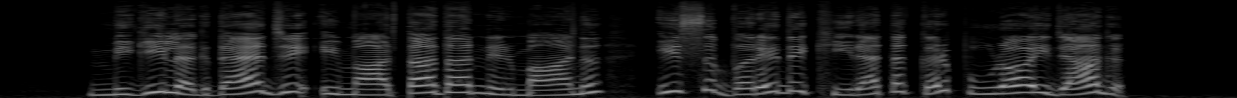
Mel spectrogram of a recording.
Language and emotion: Dogri, happy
